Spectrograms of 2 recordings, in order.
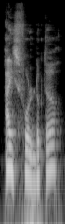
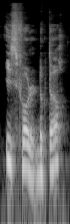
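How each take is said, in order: First: Slow, deliberate English accent on "Icefall Doctor"; "Icefall" opened with an English "eye" sound, slowly. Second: Said in the usual way. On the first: Shown as a demonstration. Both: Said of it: "notez l'accent anglais".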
